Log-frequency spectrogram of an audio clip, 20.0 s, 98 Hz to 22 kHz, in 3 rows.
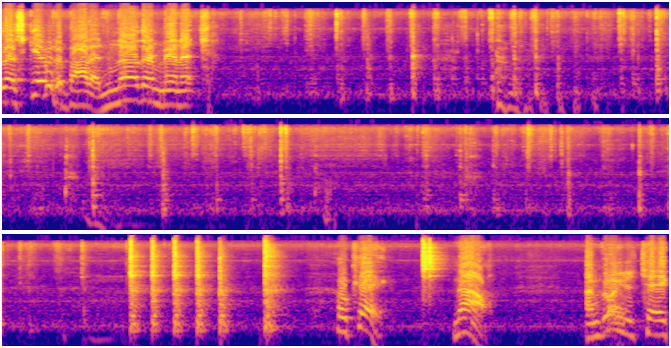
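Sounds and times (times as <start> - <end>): utensil scraping a pan: 0.1 - 14.4
loud taps on a pan: 14.6 - 16.3.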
